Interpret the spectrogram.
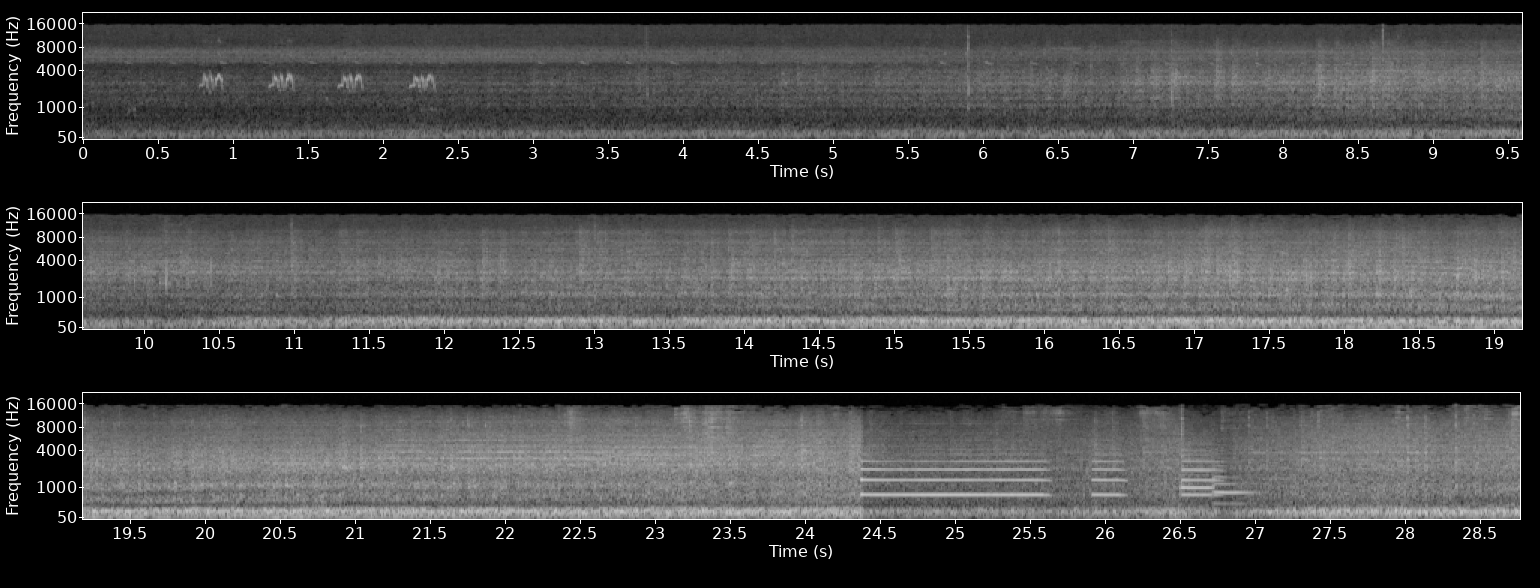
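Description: Vietnam Railways diesel locomotive hauling a freight train, its engine and rolling wheels growing louder as it approaches and then running loud and steady. Near the end it sounds its horn, one longer blast followed by a short one.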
